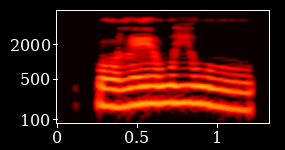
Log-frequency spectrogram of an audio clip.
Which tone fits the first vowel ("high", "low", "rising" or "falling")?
low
